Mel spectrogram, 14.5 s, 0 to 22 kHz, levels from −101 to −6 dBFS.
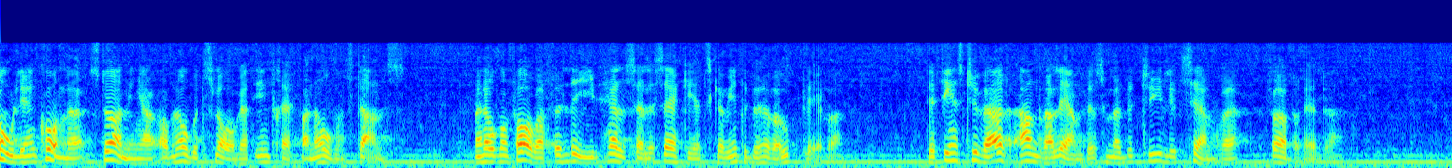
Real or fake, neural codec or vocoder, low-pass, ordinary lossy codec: fake; codec, 16 kHz, 4 kbps, FreqCodec, smaller model; none; none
